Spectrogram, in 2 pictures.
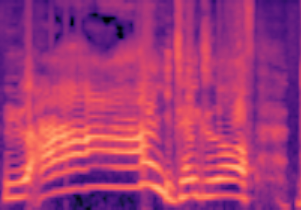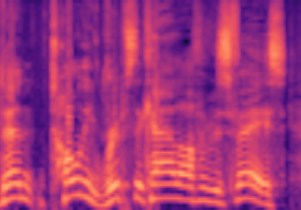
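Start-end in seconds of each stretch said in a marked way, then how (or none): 0.2-1.3 much higher, louder yelp; boy yelps as the cat scratches him, much higher; startled yell. Retold or imitated. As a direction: yelp as a cat claws your face. Cat scratches Billy's face.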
